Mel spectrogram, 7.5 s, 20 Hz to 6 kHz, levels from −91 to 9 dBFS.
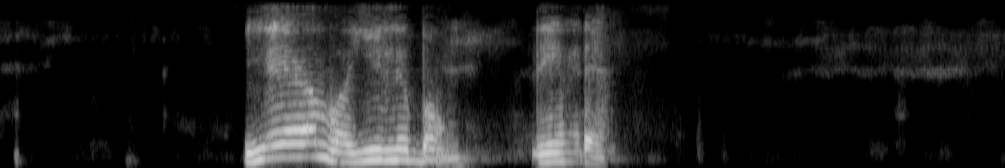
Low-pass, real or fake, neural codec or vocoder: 5.4 kHz; fake; codec, 16 kHz, 1.1 kbps, Voila-Tokenizer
